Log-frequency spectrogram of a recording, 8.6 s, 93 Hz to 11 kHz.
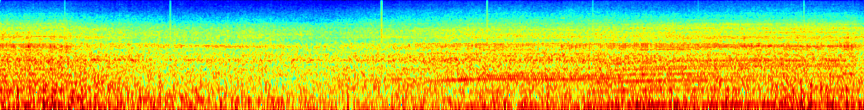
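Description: Honda ADV 160 scooter's single-cylinder engine running under load, climbing a steep uphill with its revs holding steady and pulling strongly, over a steady low rumble. Its CVT is fitted with a washer and center spring.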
